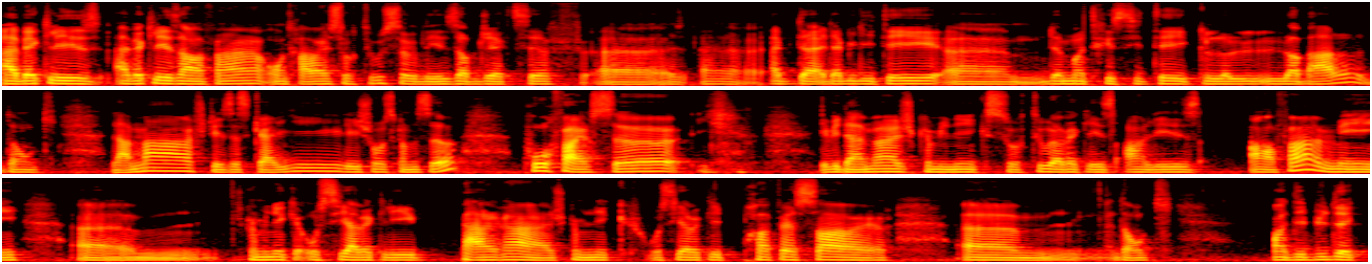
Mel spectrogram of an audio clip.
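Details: Adult man who stutters, speaking French, with moments of disfluency including repetitions; real stuttering.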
